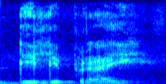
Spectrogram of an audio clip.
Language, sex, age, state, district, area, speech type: Nepali, male, 60+, West Bengal, Kalimpong, rural, spontaneous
